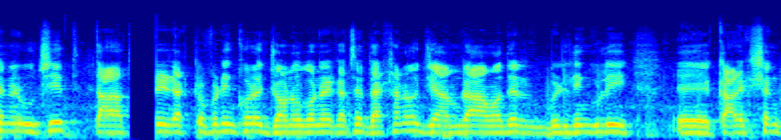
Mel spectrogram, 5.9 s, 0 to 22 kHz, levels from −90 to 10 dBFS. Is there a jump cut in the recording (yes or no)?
yes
